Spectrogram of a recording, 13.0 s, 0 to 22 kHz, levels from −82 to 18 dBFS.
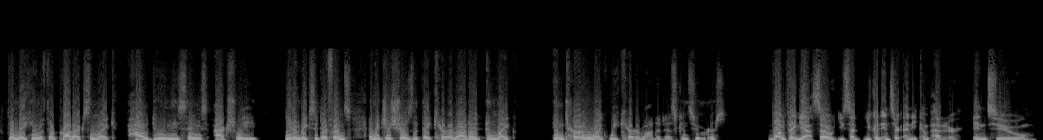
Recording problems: distortion; heavy; 11% of the sound clipped

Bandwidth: 14.5 kHz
